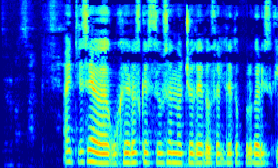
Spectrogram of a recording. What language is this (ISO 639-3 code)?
spa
